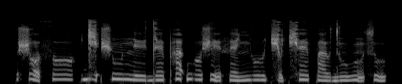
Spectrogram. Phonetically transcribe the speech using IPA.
ʃ ɔ̰˦˨ θ ɔ˦ | d͡ʑ ɛ˦ ʔ ʃ ũ˦ n e˨ ɪ̯ d ɛ˨ pʰ ä˦ ʔ w ɔ˦ ʃ ḛ˦˨ ɪ̯ θ ɛ˨ ɲ o˦ ʊ̯ t͡ɕ ɔ̰˦˨ t͡ɕʰ ɛ˦ p a˨ ʊ̯ d ũ˨ w ũ˦˨ s ṵ˦˨

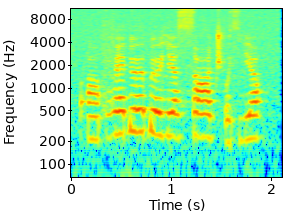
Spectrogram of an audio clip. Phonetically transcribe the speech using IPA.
ʔ ɑ̃ː˨ f v æ˥ ɗ œː˥ ɓ œː˦ lʲ ɑ˦ z s ɑː˦ t͡ʃʼ o˩ sʲ lʲ ɑ˥

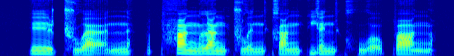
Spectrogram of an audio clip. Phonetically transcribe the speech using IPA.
e˥˩ ɪ̯ ʈ͡ʂ w a̰˨˩˦ n | pʰ ɑ˥˧ ŋ l ɑ˥˩ ŋ ʈ͡ʂ w ə˧˥ n k ɑ˧˥ ŋ p j ɛ˥˩ n kʰ w ɔ̰˨˩ p ɑ˥˩ ŋ

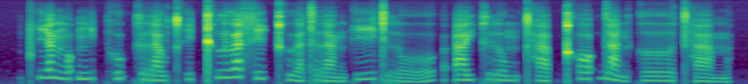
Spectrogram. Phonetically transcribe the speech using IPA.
pʰ i˥˩ a̯ ŋ ɔ˥˩ ʔ ŋ i˦˥ t̚ h u˥˩ ʔ k r a˧ w tʰ i˦˥ t̚ kʰ l ɯ˥˩ a̯ s i˦˥ ʔ kʰ ɯ˩˦ a̯ t r a˩˦ ŋ k iː˥˩ t r oː˩˦ | ʔ a˦˥ j k r o˧ m tʰ a˨˩ p̚ kʰ ɔ˦˥ ʔ d a˨˩ n k ɤː˧ tʰ a˧ m

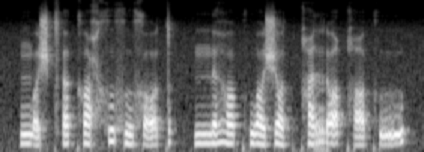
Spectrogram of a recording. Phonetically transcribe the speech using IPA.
ŋ ɔ̰˨˩˦ ʃ t͡sʼ ʌ˨˩˦ kʰ ɔ˨˩˦ ħ x u˦˨ x u˨˩˦ x ɔ̰˨˥ t | nː ə˨˥ ɦ ɔ˨˥ kʰ w ɔ˨˩˦ ʃ ɔ˨˩˦ t qʰ ə˨˥ r ɾ ɔ̰˦˨ qʰ ɔ̰˨˥ kʰ ṵ˨˥

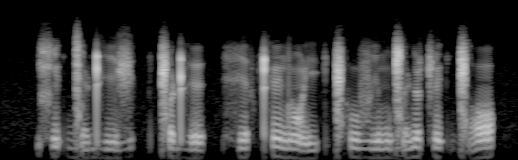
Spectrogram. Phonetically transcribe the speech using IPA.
ɕ ĩ ʔ ɡ͡ǀ e ɖʱ i ʒ | ǁ ʊ ɖʱ ɪ | h i θ ʈʰ ẽ d ɔ̃ j | ǁʰ u v i m ɡ͡ǁ e ɳ ɪ ʈ͡ʂ ĩ ʔ ɡ͡ǁ ɔ

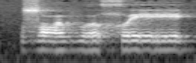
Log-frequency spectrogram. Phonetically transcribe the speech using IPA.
zˤ ʊː v o χʷ e

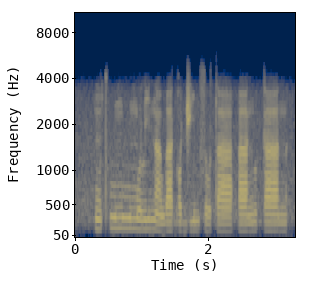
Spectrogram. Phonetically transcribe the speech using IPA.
kʷ ũ˨ tʰ u˦ m uː˦ m o˦ l i˦ n ã˨ w a˦ ɡ ɔ˦ d͡ʒ i˦ m s o˨ t a˦ | a˨ ŋ ʊ˦ ɡ a˦ n

